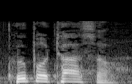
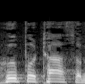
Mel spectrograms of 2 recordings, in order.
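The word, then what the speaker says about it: Hupotasso (ὑποτάσσω): Hupotasso. H-U-P-O-T-A-S-S long O. Hupotasso, military term in the ancient world, meant to be subordinate to authority.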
